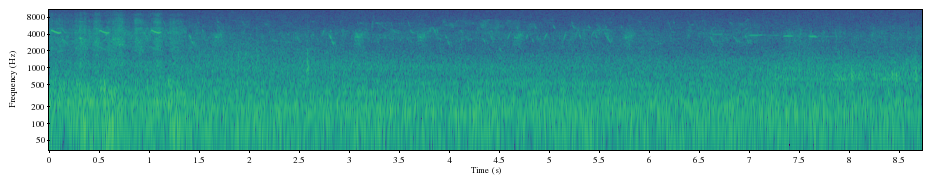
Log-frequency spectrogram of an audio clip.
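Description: Birds chirping outdoors: a short high note repeated quickly in the first second, then scattered chirps, over a steady low background rumble.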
